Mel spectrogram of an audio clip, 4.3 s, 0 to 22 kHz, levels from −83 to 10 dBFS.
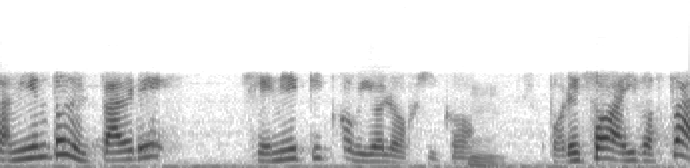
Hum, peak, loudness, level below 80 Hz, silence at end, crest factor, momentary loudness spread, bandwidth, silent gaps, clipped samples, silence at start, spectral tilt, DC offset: none; -2 dBFS; -22 LUFS; -42 dBFS; 0 s; 20 dB; 16 LU; 4 kHz; none; under 0.1%; 0 s; -8 dB/octave; under 0.1%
